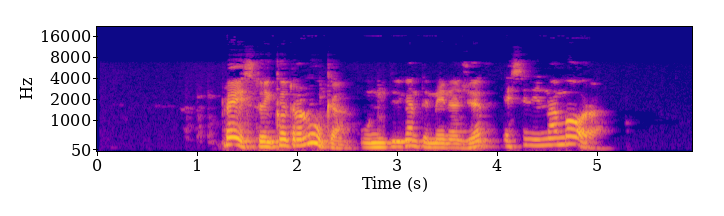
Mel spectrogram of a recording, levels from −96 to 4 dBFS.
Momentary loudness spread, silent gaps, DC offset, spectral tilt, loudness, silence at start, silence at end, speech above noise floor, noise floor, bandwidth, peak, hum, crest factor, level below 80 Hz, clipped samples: 10 LU; none; under 0.1%; -6.5 dB/octave; -16 LUFS; 1.25 s; 0.9 s; 60 dB; -75 dBFS; 7.6 kHz; -2 dBFS; none; 16 dB; -56 dBFS; under 0.1%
